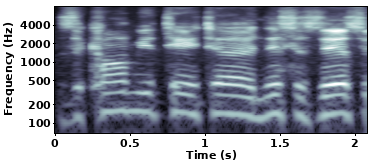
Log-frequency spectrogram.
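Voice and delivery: mock Austrian explainer voice; German accent. Guy explaining tools in a German accent. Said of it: "the German or Austrian accent".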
